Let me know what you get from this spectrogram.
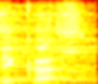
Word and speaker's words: Bécosse: But that's how we would pronounce it, Bécosse, Bécosse, Bécosse.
